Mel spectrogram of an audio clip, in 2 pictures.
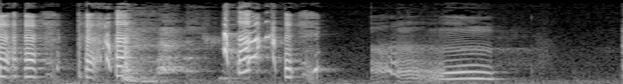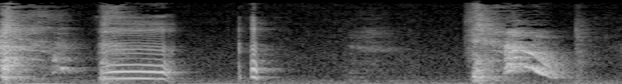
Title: baby girl laghing at mom coughing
